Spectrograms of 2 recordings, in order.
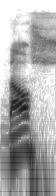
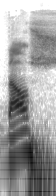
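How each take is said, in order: First: The s is heavy, with rounded mouth. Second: The s is heavy, with rounded mouth.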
